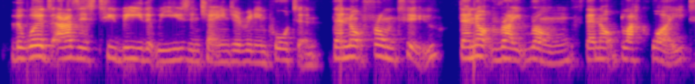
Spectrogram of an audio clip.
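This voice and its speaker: A woman's fairly low voice with a British accent, at a moderate pace with hardly any pauses and ordinary pitch variation. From Britain. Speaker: change management consultant. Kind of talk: podcast interview. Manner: animated.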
